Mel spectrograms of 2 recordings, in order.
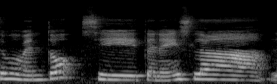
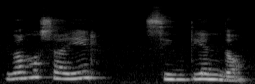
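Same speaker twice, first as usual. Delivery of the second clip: guided meditation; 4 dB quieter than usual. Acted. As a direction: lead them gently into calm.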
